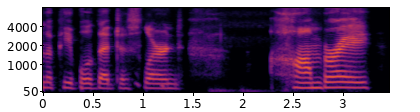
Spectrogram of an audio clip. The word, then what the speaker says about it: hombre: But as I said, I'm a 12-year-old, and I am from the people that just learned hombre is not pronounced with an H.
